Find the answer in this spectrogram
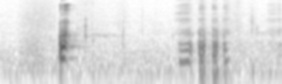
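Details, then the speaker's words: Baby with hiccups while sitting in a chair: a single sharp, abrupt catch of breath followed by soft fussing sounds, a hiccup. "what is that face all about do you have the hiccups do you have a day"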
